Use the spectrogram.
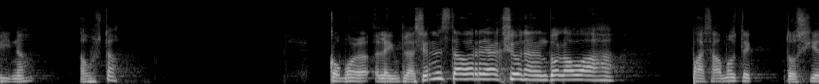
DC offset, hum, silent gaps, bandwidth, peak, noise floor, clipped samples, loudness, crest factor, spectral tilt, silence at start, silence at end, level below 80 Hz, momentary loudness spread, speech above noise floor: under 0.1%; none; none; 15.5 kHz; -6 dBFS; -82 dBFS; under 0.1%; -24 LUFS; 20 dB; -6 dB/octave; 0 s; 0 s; -62 dBFS; 11 LU; 59 dB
